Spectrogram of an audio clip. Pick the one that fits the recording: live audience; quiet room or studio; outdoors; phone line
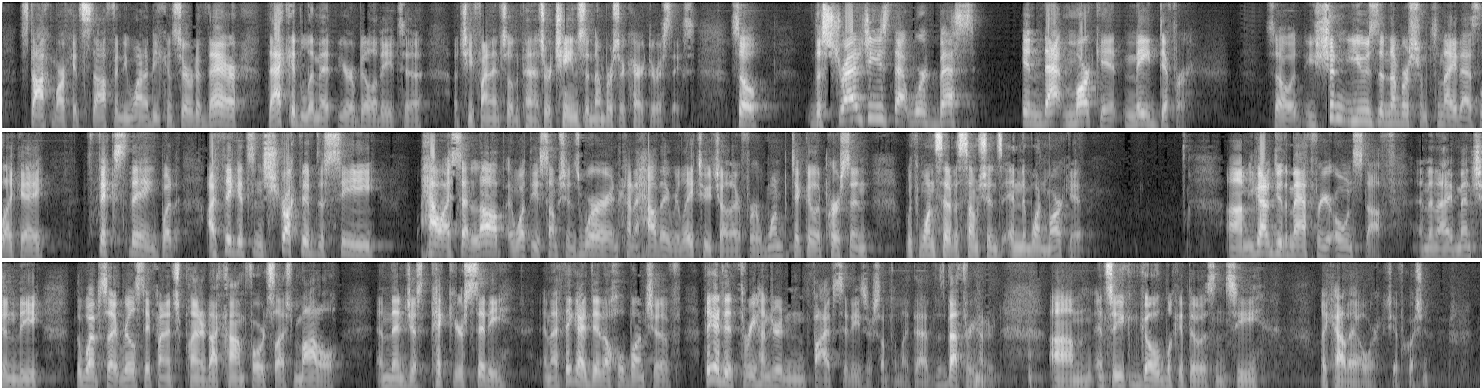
live audience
